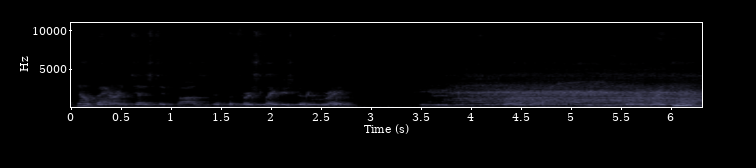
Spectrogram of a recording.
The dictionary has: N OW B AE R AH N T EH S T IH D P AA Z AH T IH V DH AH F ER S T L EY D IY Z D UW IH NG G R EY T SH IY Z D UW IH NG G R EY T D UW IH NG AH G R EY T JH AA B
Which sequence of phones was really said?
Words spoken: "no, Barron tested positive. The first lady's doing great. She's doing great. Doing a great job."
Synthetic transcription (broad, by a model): N OW B AE R AH N T EH S T IH D P AA Z AH T IH V DH AH F ER S T L EY D IY Z D UW IH NG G R EY T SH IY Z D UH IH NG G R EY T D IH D AH G R EY T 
